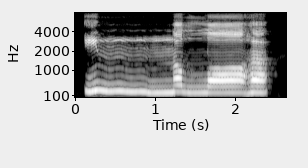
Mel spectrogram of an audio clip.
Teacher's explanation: یہاں نون مشدد پر غنہ کریں گے اور اس کے بعد لفظ اللہ کے لام کو پورا ادا کیا جائے گا کیونکہ لفظ اللہ کے لام سے پہلے زبر ہے۔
